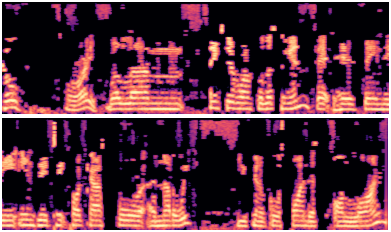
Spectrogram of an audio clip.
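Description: A man's voice: a little high, darkish tone, slight background noise, rough recording. A man with a New Zealand accent hosting a casual tech podcast, talking with frequent ums and restarts. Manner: hesitant, many ums and restarts. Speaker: podcast host.

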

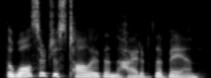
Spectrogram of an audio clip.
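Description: A woman's voice: lowish voice, fast talker, a little hiss or hum. A woman reading scripted narration for an audio drama as its narrator. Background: music.

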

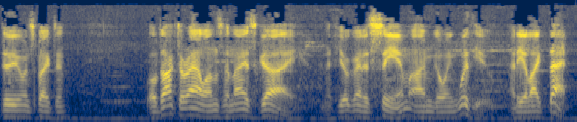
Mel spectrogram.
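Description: Quick-witted cocky detective hero, American, bright and lively delivery, muffled noisy old radio recording. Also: male voice, fairly low pitch. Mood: needling, protective. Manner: wisecracking, self-assured. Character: breezy, cocky male amateur sleuth, adult, quick-witted. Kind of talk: 1940s American radio drama acting.

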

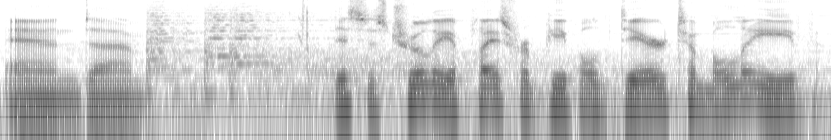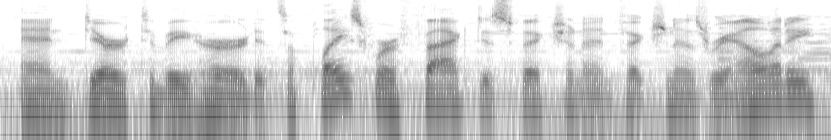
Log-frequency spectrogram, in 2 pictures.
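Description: A man's voice: fairly low pitch, expressive, normal speed, over music. A man hosting a talk radio interview show in a courteous, announcer-like manner. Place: broadcast studio.

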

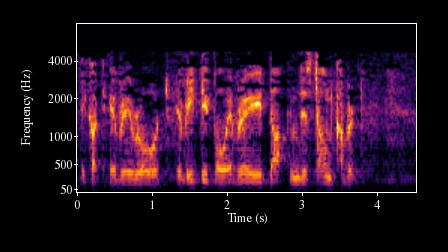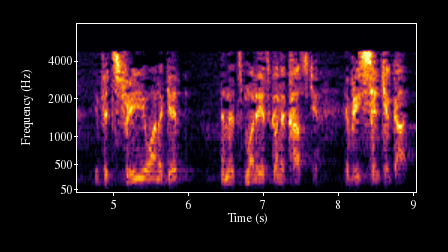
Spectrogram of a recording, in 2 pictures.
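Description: Tough dockside crook, very low, raspy, slangy wheeler-dealer, dull 1940s radio recording. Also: male voice, brisk. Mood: shrewd, greedy. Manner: slangy, hard-boiled, wheedling. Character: tough, greedy waterfront crook fixer. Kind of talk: 1940s radio drama acting.

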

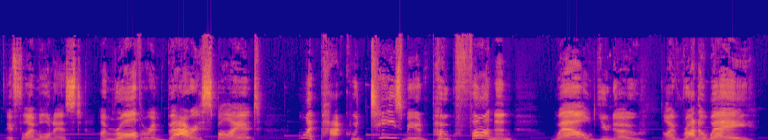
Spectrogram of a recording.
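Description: A woman's voice: mid-range voice, big pitch swings, slow pace, bright, forceful tone, soft background music, full character voice. A woman voicing a large, friendly male wolf in a children's storybook, sheepish, easily worried and chattily apologetic.

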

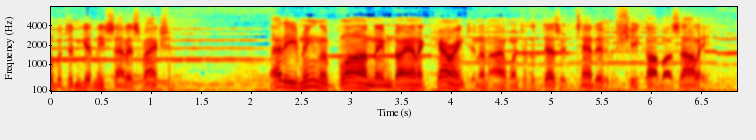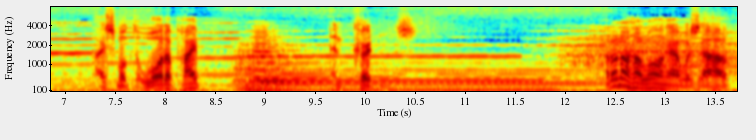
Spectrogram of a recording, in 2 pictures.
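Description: An actor playing a tough café owner who narrates a 1940s radio drama in a laconic, hard-boiled way. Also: male voice, mid-range voice, close to an everyday voice, low-quality recording. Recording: old radio broadcast with music.

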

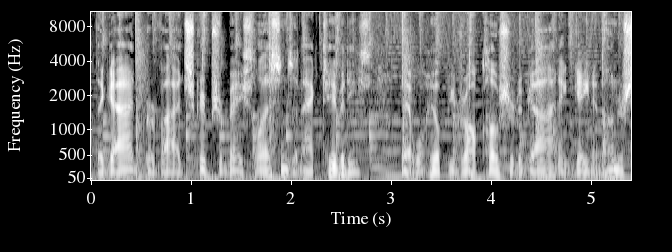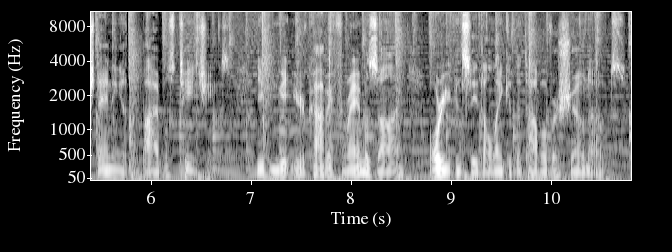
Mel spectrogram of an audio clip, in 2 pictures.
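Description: A man's voice: low-pitched, fast, hardly any pauses, music in the background. A man hosting a podcast, reading sponsor messages in an upbeat promotional tone. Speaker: podcast host.

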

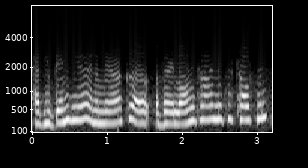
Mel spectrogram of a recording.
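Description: A nervous, earnest young woman in her twenties, played by an actress, asking anxious questions in a slightly high voice. She is heard through a tinny radio broadcast with a faint hiss. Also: fast, lightly acted. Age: 20s. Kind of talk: old-time radio drama acting.

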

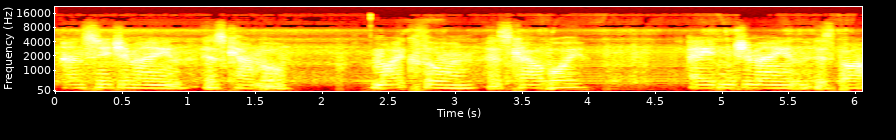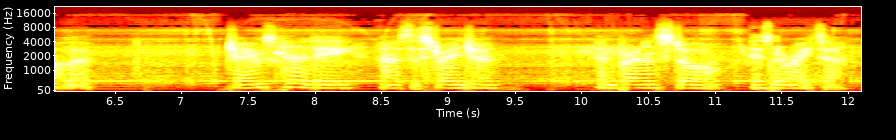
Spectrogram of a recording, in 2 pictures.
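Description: A man reading the closing credits of an audio drama in a slow, even manner. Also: fairly high pitch, gravelly, noisy background. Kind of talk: read credits.

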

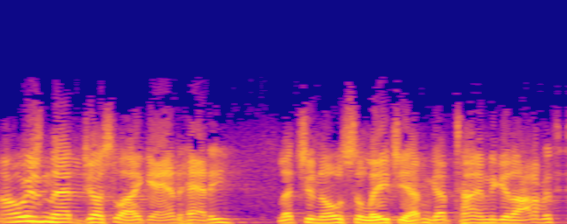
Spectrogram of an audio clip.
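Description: A man's voice: a little high, a little fast, muffled recording, close to an everyday voice. Man playing a pompous, blustery radio uncle, noisy old recording. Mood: fussy, placating. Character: blustery middle-aged uncle, pompous and fussy family man. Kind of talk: 1940s radio comedy acting.

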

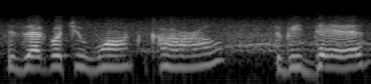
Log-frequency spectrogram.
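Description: A woman's voice: fairly high pitch, steady tone, normal speed, lightly acted. An actress playing an anxious, clinging older wife who pleads with her husband, in a 1960s radio drama. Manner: pleading, emotional, insistent. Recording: dull old radio broadcast with faint hiss.

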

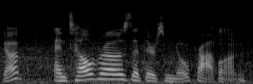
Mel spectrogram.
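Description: A woman's voice: on the low side, lively intonation, measured pace, creaky, slight background noise. An actress playing a teasing, self-assured young woman, a protective friend, in an audio drama. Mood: teasing, reassuring. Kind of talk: audio drama acting, conversational.

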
